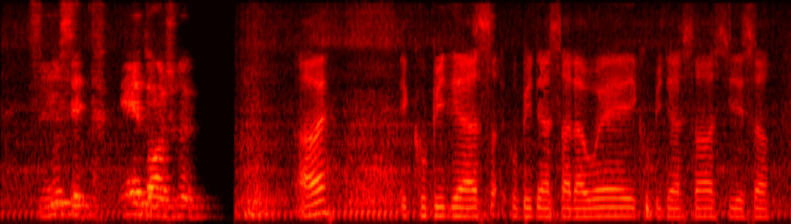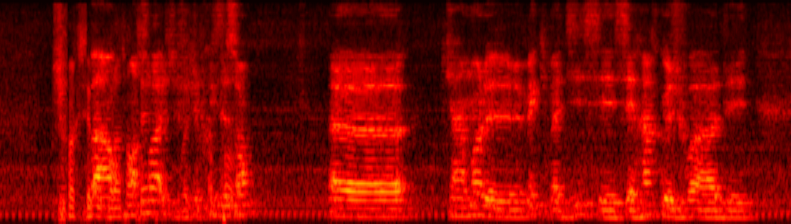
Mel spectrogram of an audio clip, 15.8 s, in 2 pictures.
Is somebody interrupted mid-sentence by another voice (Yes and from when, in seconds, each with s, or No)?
Yes, from 8.8 s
